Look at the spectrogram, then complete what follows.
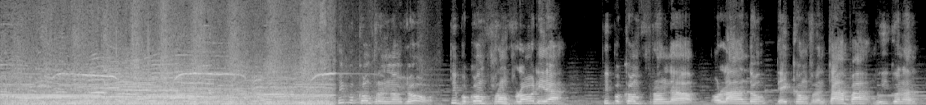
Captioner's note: cheers and Applause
